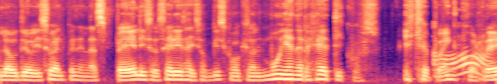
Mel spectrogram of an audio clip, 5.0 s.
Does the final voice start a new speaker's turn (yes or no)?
no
